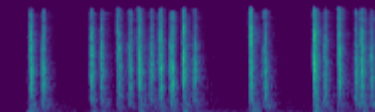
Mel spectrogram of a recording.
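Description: Keyboard typing sound effect for text being typed out on screen: quick runs of sharp key clicks with short pauses between words.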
